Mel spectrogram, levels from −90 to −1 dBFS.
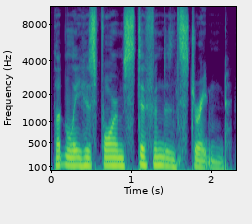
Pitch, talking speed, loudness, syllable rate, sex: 110 Hz, 155 wpm, -17 LUFS, 5.4 syllables/s, male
